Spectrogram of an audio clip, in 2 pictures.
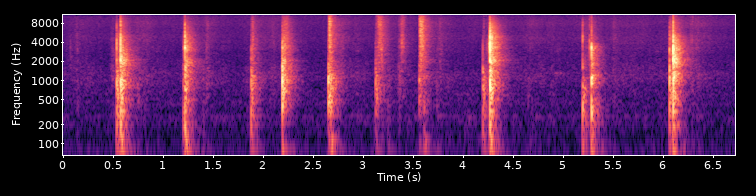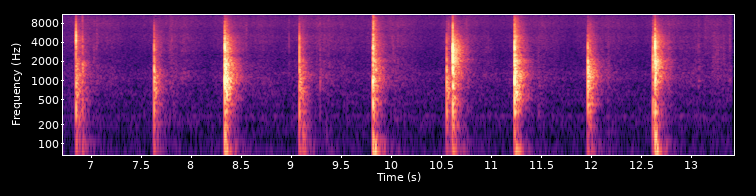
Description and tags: Footsteps on concrete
